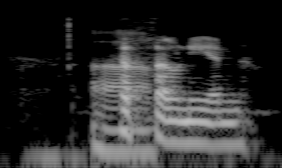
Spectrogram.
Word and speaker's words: Chthonian: I think I pronounced that right. Chthonian.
